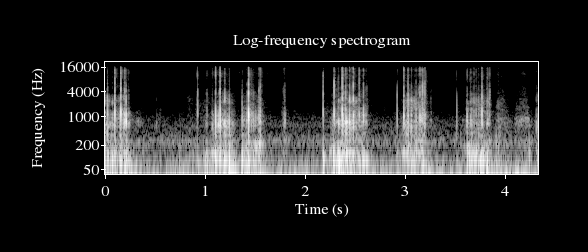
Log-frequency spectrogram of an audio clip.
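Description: A wooden ear pick scratches the textured face of a black woven-embossed leather long wallet, first lying flat and then held upright. Dry, crackly scraping bursts come in quick irregular strokes with short pauses, bright and raspy with a faint low rumble beneath.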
